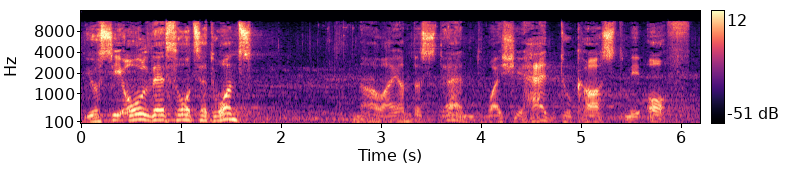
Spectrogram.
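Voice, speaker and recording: A man voicing a tormented, remorseful ghost of a squire in a video game, pleading and halting with a gravelly voice. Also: lowish voice, lively intonation, exaggerated voice. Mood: sorrowful. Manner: anguished, halting, pleading delivery. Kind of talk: dramatic video game voice acting. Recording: long ghostly reverb, noisy ambience.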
